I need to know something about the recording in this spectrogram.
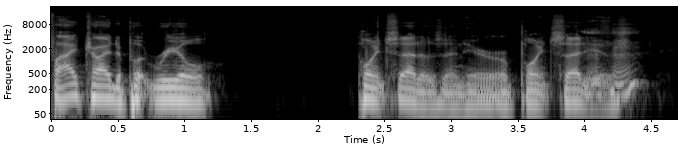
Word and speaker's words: poinsettia: Now, that thing in front of you, you call that a poinsetta or a poinsettia? Poinsetta. Poinsetta. Even though it's spelled poinsettia with a t i. The i is silent.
